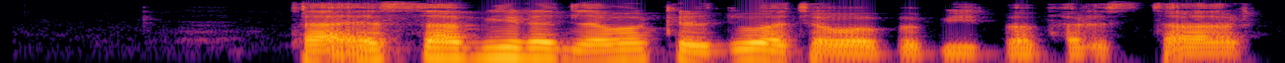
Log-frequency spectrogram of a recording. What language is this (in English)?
Central Kurdish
